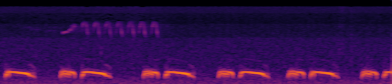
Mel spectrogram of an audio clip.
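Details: Wild spotted dove answering a decoy in harsh midday heat: crisp double coos roughly every second, each pair a short note then a longer descending one, with a thin high trill from another bird.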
